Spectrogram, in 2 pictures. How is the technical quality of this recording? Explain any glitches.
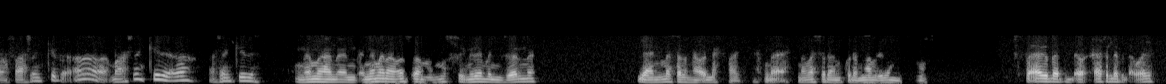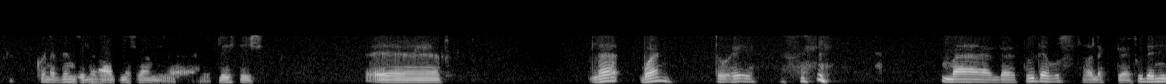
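The speech dips three times, in a pattern consistent with speech suppressed in double talk, over a narrowband call path that carries nothing above 4 kHz, which fits a G.711-style telephone codec. At 3.98–4.37 s, 8.62–9.35 s and 12.43–13.77 s, the echo canceller likely couldn't tell the talker apart from loudspeaker echo while both sides spoke, so it turned everything down. The voice sinks by roughly 10, 20 and 15 dB over parts of each stretch.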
